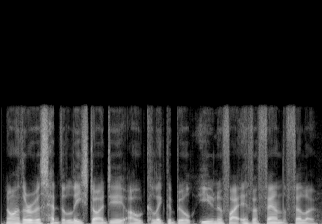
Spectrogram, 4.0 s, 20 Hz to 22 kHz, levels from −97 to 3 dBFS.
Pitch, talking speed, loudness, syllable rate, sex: 110 Hz, 285 wpm, -19 LUFS, 6.6 syllables/s, male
